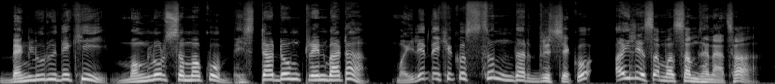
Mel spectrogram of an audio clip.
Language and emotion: Nepali, happy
